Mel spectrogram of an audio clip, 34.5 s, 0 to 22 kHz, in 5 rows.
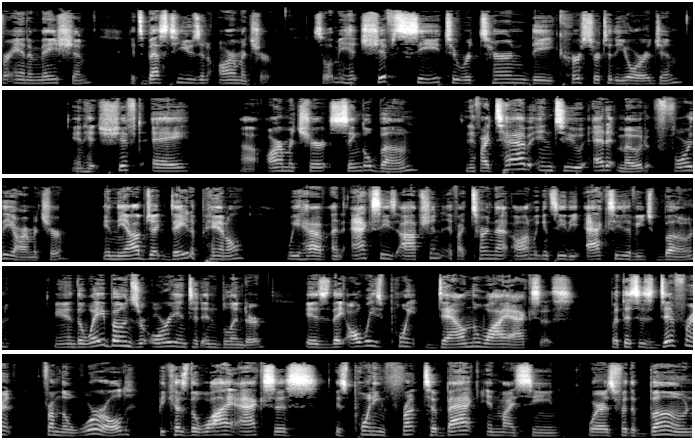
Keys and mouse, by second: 3.9 shift+c, 4.4 z, 5.2-8.1 middle drag, 5.2 z, 8.1 shift+a, 10.8 z, 11.4 z, 12.0 Tab, 12.9-14.2 middle drag, 13.4 a, 14.0 KP_Decimal, 17.6-19.5 middle drag, 18.6 click, 20.6 middle click, 27.4 middle click, 28.2-30.0 middle drag, 30.5 middle click, 33.5-34.5 middle drag.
